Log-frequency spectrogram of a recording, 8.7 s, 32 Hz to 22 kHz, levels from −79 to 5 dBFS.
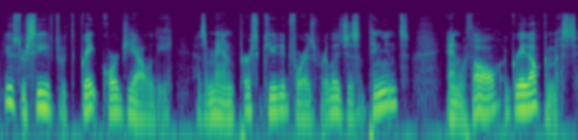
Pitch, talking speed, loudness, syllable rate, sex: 115 Hz, 130 wpm, -18 LUFS, 4.4 syllables/s, male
